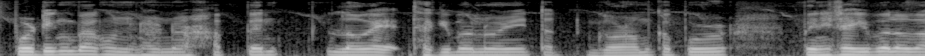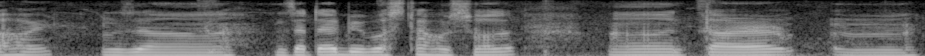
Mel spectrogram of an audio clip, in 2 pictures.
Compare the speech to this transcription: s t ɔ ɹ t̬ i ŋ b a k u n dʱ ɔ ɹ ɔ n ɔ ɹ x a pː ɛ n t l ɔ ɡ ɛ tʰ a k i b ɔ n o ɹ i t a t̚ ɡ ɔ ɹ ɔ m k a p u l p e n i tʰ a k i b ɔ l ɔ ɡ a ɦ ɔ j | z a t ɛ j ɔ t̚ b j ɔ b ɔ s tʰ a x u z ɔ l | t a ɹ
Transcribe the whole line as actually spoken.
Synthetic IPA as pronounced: s p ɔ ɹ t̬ i ŋ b a k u n dʱ ɔ ɹ ɔ n ɔ ɹ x a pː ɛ n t l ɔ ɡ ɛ tʰ a k i b ɔ n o ɹ i t a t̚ ɡ ɔ ɹ ɔ m k a p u ɹ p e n i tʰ a k i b ɔ l ɔ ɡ a ɦ ɔ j | z a t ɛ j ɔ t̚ b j ɔ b ɔ s tʰ a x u s ɔ l | t a ɹ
